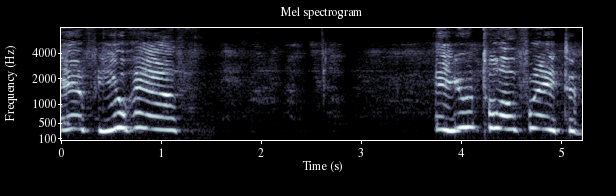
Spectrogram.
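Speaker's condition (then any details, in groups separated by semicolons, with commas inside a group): Cerebral palsy; speech hard to understand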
